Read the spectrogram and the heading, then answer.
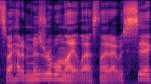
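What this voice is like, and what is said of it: Sick-sounding voice. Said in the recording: “you can hear it in my voice, right? I'm a little bit sick, right? You can kind of hear that.”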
